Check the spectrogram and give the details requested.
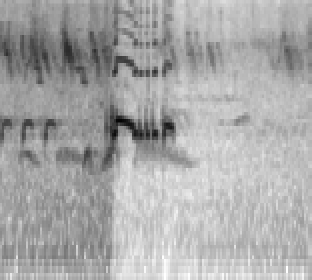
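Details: Spotted dove used as a decoy to draw in wild doves; a single loud stuttered coo phrase after soft background coos and high chirps from other birds, then near quiet.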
